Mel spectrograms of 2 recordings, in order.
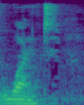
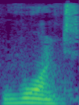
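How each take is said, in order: First: The vowel is not a short O. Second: The vowel is a short O. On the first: The speaker calls it wrong. "not want" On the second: The speaker calls it right.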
